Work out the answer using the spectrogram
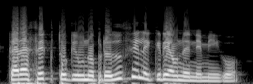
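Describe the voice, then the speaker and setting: A worldly, cynical nobleman from a storybook, delivering his epigrams like lessons, as a woman narrator reads him. His voice is mellow and dark, sitting in a middle pitch. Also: animated, fast, smooth, natural voice. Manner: epigrammatic, lecturing. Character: witty cynical male aristocrat.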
